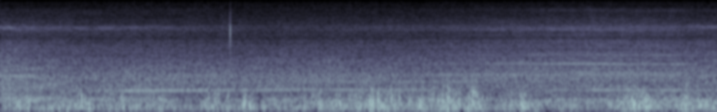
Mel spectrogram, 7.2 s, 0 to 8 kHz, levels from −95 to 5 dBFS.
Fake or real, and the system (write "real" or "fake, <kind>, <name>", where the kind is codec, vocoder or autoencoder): fake, autoencoder, DAC-VAE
